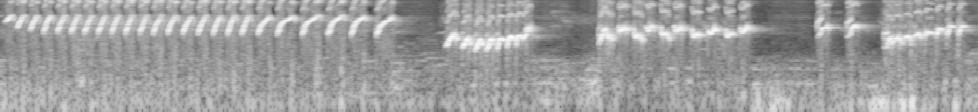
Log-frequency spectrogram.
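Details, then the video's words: White-rumped shama song meant to provoke singing: a long rapid series of repeated high downswept notes, then looping whistled phrases and buzzy upsweeps. "Pancingan Handal Buat Murai Diam Seketika Langsung Emosi"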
